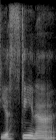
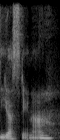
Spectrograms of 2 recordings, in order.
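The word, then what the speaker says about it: Justyna: my friend from Poland her name is Yestina. It looks like Justina but it's Yina.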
